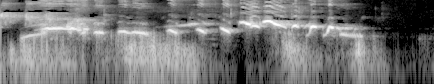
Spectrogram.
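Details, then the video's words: White-rumped shama master song used to train silent birds: smooth whistled notes over a soft rustling background, then a rapid series of bright descending slurred whistles before silence. "Murai Batu BISU seketika langsung TERPIKAT dengan MASTERAN murai batu ini"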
